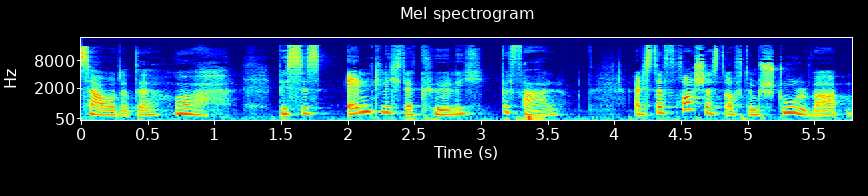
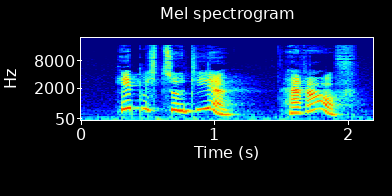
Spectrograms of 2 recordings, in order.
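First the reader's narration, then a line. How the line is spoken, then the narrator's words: Called out. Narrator (German): rief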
